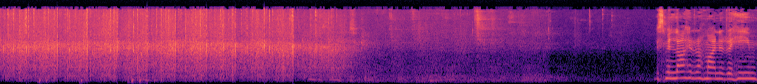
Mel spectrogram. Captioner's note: applause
